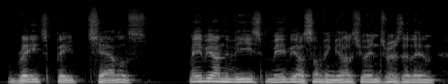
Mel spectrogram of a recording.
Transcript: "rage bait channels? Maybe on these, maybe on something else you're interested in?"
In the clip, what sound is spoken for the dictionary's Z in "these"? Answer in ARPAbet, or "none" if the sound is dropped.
S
